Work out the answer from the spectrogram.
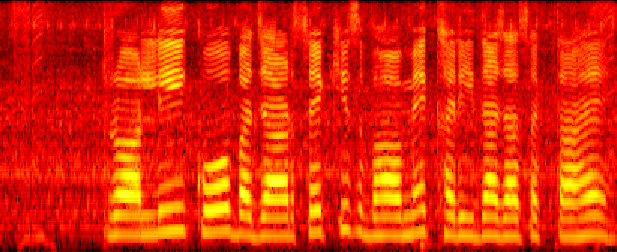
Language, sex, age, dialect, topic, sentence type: Hindi, female, 18-24, Awadhi Bundeli, agriculture, question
